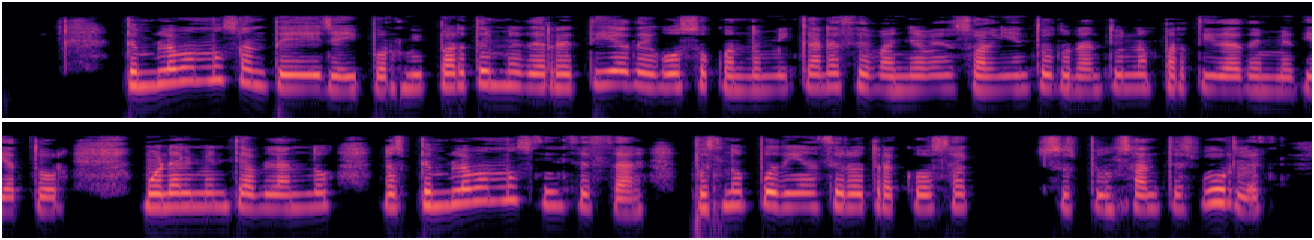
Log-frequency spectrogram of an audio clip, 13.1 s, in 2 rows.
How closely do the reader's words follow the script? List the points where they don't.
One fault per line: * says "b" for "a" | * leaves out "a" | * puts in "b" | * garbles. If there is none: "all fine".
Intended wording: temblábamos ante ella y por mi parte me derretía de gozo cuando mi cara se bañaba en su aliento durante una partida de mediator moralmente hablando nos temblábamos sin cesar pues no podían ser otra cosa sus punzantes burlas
all fine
